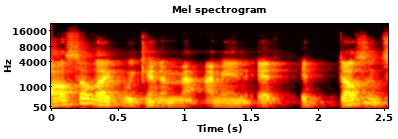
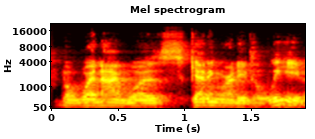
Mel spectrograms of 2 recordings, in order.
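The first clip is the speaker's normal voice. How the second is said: ordinary talk, nothing marked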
